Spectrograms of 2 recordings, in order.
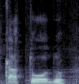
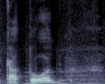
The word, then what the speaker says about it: cátodo: chamava isso aqui de catodo. Mas são palavras proparoxítonas, então todas elas são acentuadas e tem a sílaba tônica na primeira sílaba e o ânnodo, que é o positivo.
